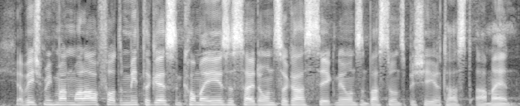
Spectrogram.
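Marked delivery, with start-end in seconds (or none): 1.8-5.2 mechanical grace before a meal; hungry father droning the table grace by rote; rattled-off prayer. Retold or imitated. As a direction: pray it like a routine to get to the food. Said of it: "einfach Dinge runterzuleiern".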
